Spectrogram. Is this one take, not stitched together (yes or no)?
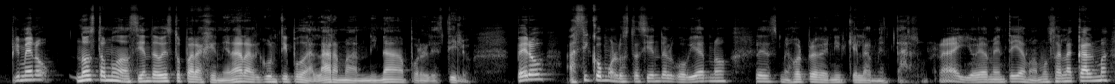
no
